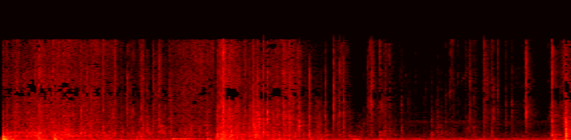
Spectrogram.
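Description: Plastic packaging crinkling and cardboard box flaps rustling as a box of cabinet handles is unpacked, louder about two seconds in, then fading, with a sharp click near the end.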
